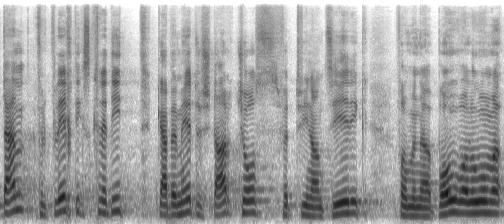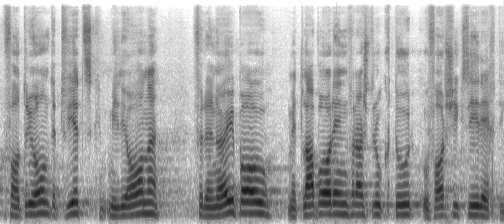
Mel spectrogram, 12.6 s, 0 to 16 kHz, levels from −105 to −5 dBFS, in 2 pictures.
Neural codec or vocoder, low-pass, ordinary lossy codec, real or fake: codec, 44.1 kHz, 7.8 kbps, DAC; 14.4 kHz; AAC, 96 kbps; fake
